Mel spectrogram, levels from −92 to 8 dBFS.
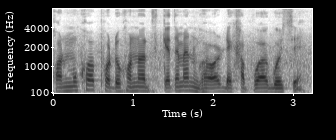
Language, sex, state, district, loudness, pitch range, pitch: Assamese, male, Assam, Sonitpur, -15 LUFS, 125-145 Hz, 135 Hz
